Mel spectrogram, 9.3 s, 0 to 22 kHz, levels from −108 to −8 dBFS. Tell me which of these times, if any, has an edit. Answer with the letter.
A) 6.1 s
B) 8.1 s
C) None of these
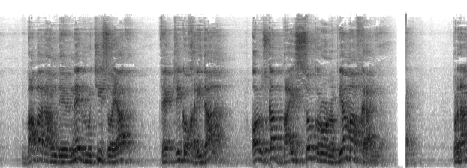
B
